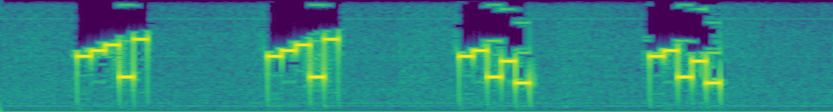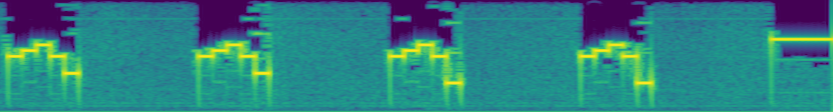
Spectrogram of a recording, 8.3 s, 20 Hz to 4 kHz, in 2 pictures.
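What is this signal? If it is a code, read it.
Five-tone selective call (ZVEI), heard as quick runs of five tones, tones of about 70 ms. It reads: 89033 89033 89371 89371 89084 89084 89081 89081
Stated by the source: ZVEI five-tone selective call 89169 received on SDR, from the feuerwehr-orlamuende.org fire brigade audio archive.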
